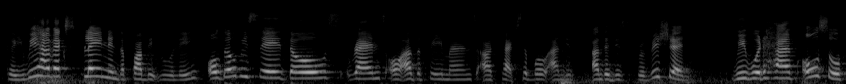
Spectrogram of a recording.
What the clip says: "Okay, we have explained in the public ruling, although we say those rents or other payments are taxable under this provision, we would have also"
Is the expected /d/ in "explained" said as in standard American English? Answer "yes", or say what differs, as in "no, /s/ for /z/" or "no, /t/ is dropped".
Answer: yes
